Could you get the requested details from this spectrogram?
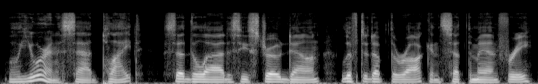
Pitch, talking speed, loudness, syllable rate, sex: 120 Hz, 255 wpm, -17 LUFS, 5.3 syllables/s, male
